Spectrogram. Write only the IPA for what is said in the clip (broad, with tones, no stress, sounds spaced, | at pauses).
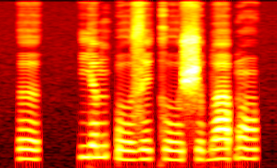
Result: ə˦˨ | j ɛ˦ m k͡p oː˨ z e˧ k oː˨ ʃ ə˨ b aː˦ ɓ ɔ̃˦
